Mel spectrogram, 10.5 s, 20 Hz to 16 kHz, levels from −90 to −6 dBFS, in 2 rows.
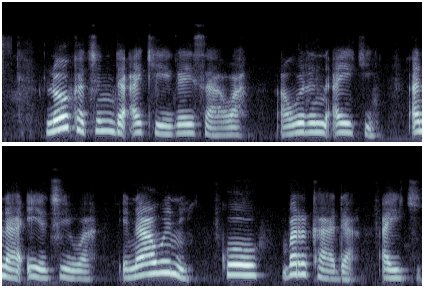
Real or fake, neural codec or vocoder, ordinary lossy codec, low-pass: real; none; Opus, 32 kbps; 7.2 kHz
